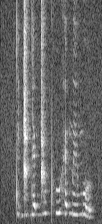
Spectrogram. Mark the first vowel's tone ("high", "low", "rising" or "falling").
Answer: falling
